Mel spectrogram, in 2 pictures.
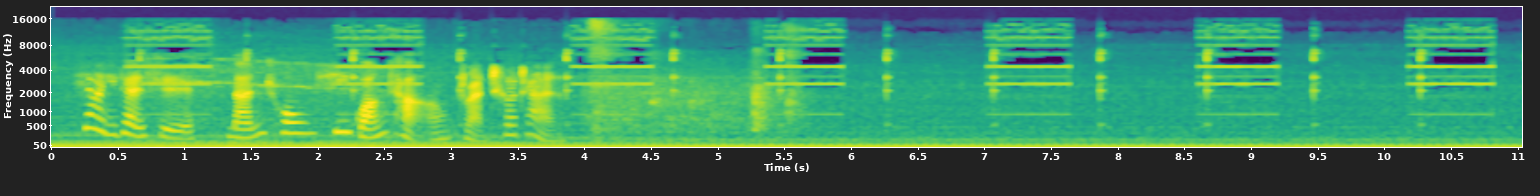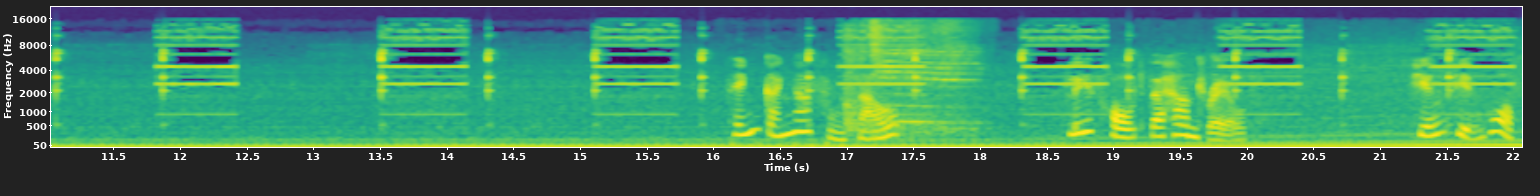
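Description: A bus turn signal clicks in an even rhythm.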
